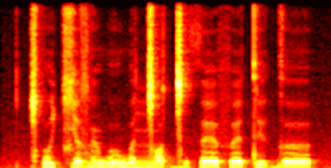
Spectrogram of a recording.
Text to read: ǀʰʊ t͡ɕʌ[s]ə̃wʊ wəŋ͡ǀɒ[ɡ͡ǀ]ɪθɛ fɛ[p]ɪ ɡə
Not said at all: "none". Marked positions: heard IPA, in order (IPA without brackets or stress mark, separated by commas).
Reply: z, ɡ͡ǀ, t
